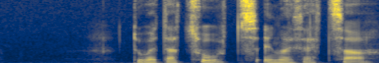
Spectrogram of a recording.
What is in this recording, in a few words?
"twt", Welsh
